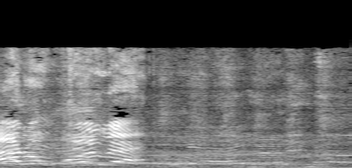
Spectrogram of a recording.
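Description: A young child's high-pitched voice: two short wordless vocal sounds, one after the other, in the first second, then quieter room noise.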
